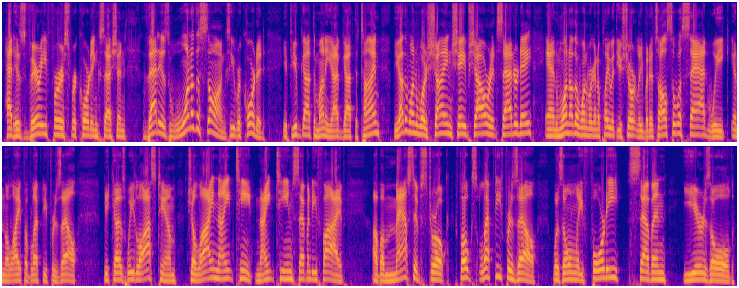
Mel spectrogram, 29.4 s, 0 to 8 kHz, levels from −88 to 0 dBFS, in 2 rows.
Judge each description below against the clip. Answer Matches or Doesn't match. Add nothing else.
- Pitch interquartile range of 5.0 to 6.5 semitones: Matches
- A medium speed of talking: Matches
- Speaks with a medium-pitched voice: Matches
